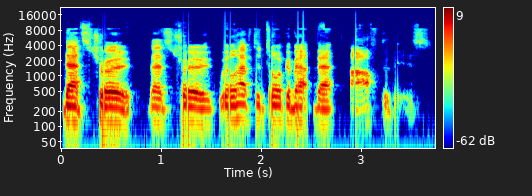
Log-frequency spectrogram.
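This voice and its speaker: A man's voice: mid-range voice, level tone, a little slow, a bit bright, poor audio. A man hosting a casual chat show, asking long, rambling questions full of restarts and effusive praise. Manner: rambling, effusive, stumbling over words. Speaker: show host.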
